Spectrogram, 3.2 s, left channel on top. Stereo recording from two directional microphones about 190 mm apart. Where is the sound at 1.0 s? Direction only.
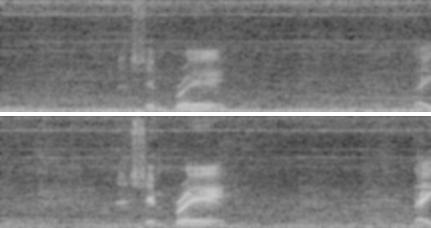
10° left (ahead or behind).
